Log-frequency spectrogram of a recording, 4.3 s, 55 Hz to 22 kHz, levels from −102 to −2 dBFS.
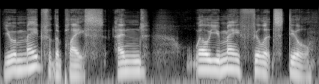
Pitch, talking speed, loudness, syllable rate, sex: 135 Hz, 170 wpm, -18 LUFS, 4.3 syllables/s, male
